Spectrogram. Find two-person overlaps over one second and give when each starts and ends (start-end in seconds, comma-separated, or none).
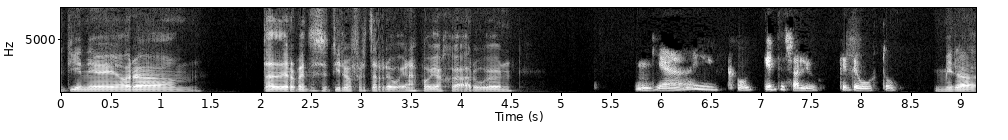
none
